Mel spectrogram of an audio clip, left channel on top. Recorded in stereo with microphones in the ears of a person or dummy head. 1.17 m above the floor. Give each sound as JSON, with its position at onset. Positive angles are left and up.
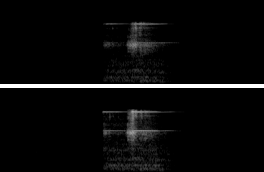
{"t": 1.0, "sound": "a bicycle bell", "side_deg": -45, "distance_m": 8.0}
